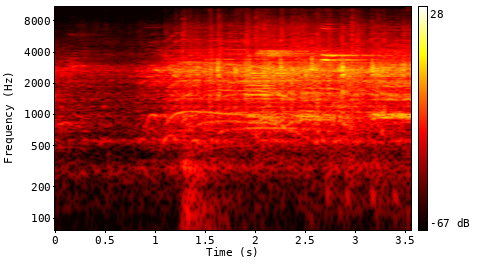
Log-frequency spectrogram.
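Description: A small crowd cheers and shouts in an echoing gym.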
